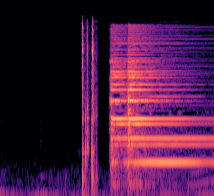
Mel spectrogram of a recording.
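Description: A sharp click about a second in, followed at once by a bright bell ding that rings on and fades away: the stock sound effect of a subscribe-button click and notification bell.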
